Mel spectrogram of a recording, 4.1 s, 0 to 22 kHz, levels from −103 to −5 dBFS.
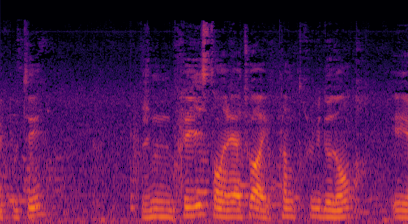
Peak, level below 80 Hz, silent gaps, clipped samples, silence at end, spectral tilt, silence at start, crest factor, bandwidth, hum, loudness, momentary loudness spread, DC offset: -20 dBFS; -60 dBFS; none; under 0.1%; 0 s; -5.5 dB/octave; 0 s; 20 dB; 15 kHz; none; -38 LUFS; 20 LU; under 0.1%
